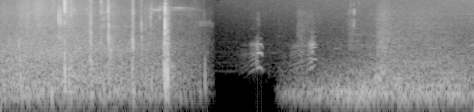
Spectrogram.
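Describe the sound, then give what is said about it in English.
A few short gull calls ring out between gusts of outdoor ambience at Crow Park beside a lake, with scattered thumps and rustling and a brief lull in the middle. “There's gulls swinging around, there's people coming in and out, loving the setting and looking out onto the lake, and there's people paddling there.”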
